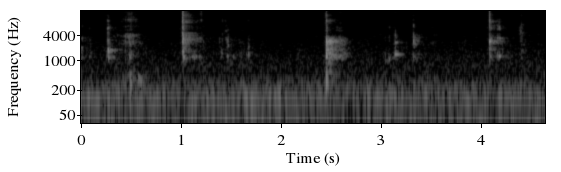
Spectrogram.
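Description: A person eating close to the microphone: irregular sharp mouth smacks and lip clicks while chewing.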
